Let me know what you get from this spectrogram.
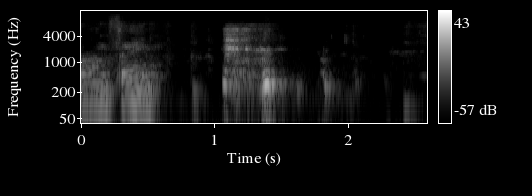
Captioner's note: laughter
